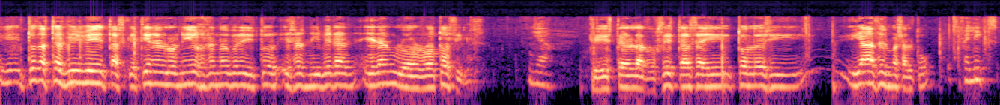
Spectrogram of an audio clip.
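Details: Man with Wernicke's aphasia after an ischemic stroke linked to an operation; impaired comprehension, invents words when he cannot find the right ones, fluent jargon only he understands. Finding: Wernicke's aphasia.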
